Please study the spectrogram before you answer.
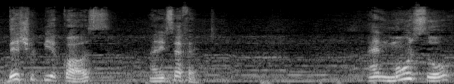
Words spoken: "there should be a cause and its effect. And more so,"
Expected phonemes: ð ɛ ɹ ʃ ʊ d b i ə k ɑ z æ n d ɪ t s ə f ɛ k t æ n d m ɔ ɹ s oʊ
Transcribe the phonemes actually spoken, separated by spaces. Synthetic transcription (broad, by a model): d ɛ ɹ ʃ ʊ d b i ə k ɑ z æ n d ɪ t s ə f ɛ k t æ n d m ɔ ɹ s oʊ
